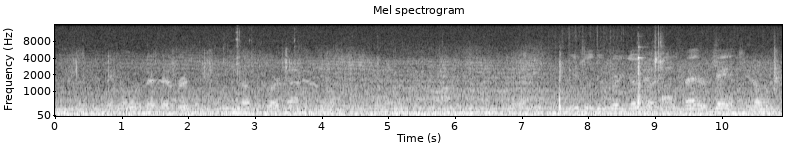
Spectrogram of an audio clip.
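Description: Indistinct voices talking over a steady low rumble, with two sharp clicks in the later part.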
